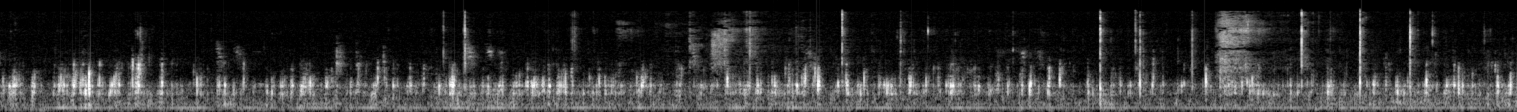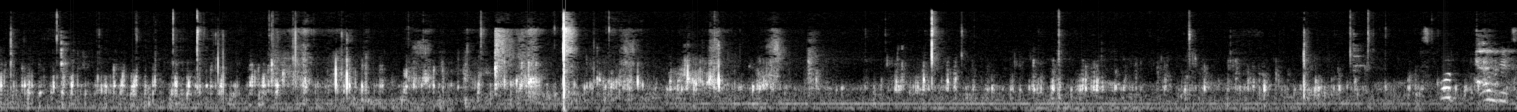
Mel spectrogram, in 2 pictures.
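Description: Faint crackling of a wood fire's embers, with scattered small pops and a few louder snaps.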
